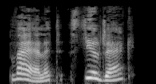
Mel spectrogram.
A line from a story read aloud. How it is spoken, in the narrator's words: I called out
